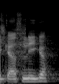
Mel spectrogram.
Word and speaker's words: Gazzaniga: The young lad, or I'm not sure how young he is anymore, but Paolo Gazzaniga, is that how you say it? It could be very poorly pronounced. – Yeah, Gazzaniga.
